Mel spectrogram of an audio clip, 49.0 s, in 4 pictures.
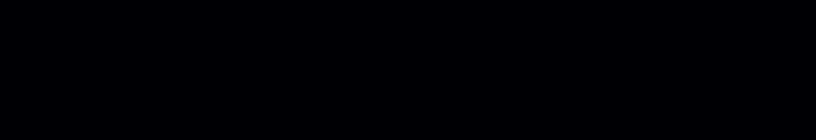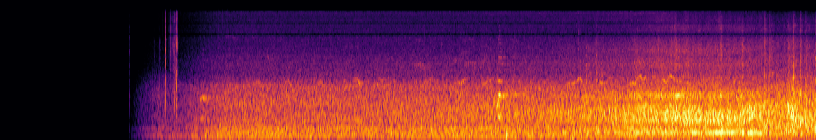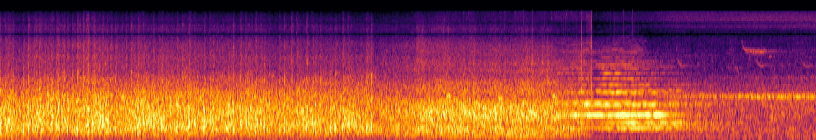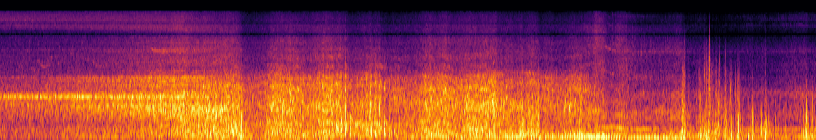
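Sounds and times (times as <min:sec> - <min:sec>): train wheels rumbling on rail: 0:14.6 - 0:48.9
train horn blast: 0:32.7 - 0:36.6.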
